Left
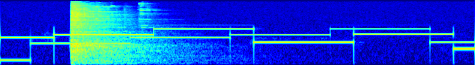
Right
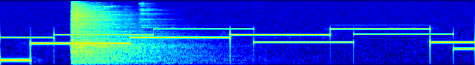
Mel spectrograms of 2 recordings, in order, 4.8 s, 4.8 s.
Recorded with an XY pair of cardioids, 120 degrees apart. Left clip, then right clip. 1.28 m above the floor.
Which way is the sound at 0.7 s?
65° left.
